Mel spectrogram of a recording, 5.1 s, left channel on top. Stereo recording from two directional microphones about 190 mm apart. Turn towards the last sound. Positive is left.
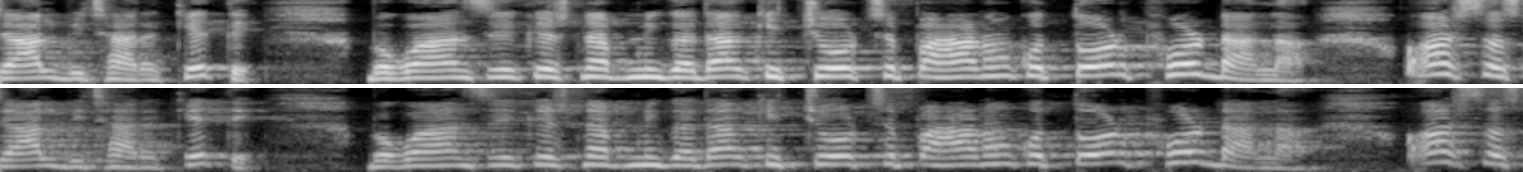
turn(degrees=25)  # may be behind; listen again after turning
